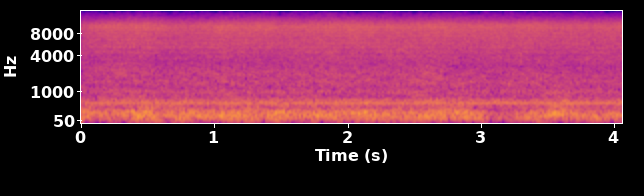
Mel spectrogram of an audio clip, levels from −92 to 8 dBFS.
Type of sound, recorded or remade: remade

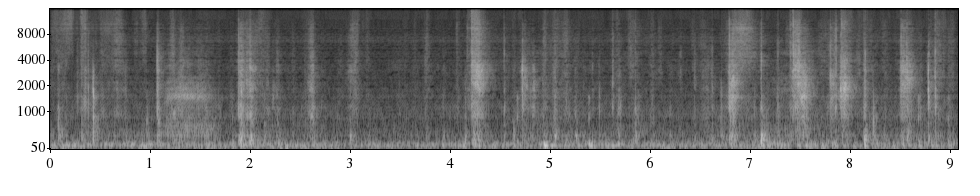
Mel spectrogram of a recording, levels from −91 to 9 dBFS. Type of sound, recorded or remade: remade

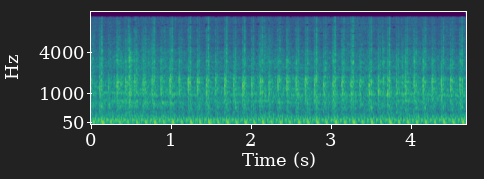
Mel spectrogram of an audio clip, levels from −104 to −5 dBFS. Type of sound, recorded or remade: recorded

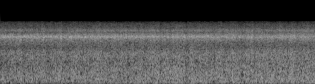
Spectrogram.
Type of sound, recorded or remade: recorded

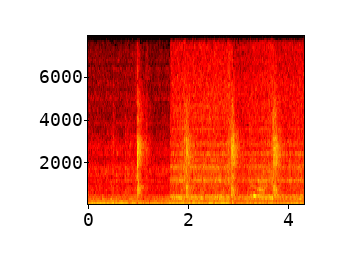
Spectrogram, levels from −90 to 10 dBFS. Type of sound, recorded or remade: recorded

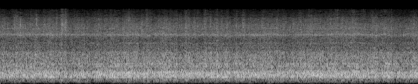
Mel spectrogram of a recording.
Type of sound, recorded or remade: recorded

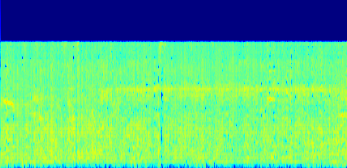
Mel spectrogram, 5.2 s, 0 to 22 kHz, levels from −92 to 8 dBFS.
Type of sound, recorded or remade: remade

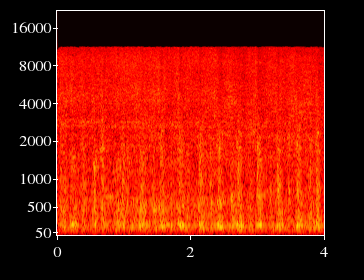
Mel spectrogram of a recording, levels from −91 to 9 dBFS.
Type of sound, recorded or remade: recorded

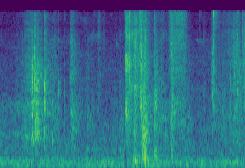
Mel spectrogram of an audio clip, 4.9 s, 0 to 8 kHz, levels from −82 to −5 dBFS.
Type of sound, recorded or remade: recorded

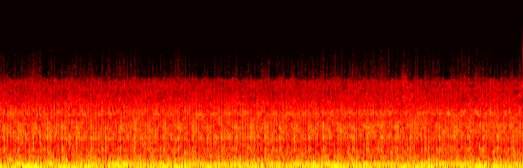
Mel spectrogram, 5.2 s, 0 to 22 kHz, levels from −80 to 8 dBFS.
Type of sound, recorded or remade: remade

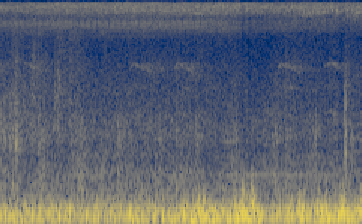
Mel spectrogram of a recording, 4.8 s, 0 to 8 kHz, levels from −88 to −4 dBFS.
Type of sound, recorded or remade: recorded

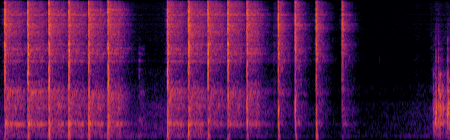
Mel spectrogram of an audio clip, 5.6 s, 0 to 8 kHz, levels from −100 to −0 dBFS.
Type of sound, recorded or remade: remade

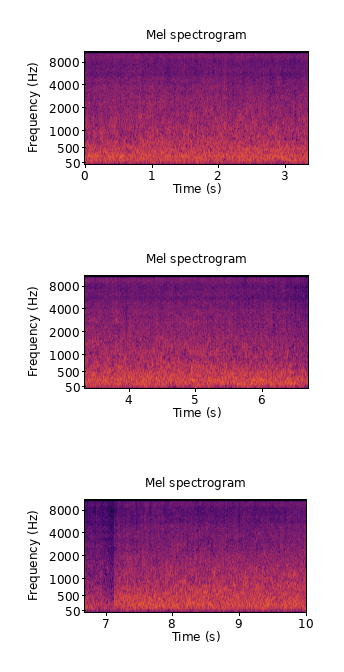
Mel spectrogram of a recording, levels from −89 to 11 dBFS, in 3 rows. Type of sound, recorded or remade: remade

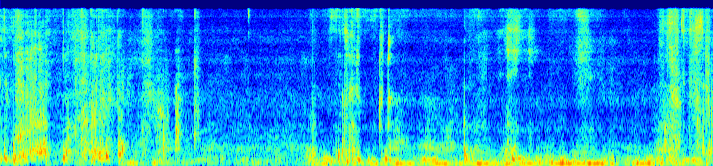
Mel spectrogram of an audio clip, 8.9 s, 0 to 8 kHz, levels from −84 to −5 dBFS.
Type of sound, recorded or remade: remade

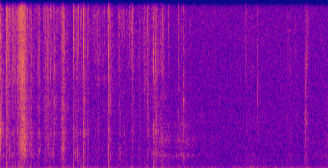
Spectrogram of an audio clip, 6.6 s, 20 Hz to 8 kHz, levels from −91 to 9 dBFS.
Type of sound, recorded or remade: recorded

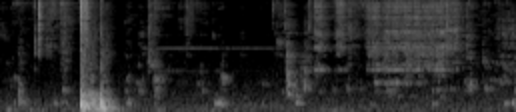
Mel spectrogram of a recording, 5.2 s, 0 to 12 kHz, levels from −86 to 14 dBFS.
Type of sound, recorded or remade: recorded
